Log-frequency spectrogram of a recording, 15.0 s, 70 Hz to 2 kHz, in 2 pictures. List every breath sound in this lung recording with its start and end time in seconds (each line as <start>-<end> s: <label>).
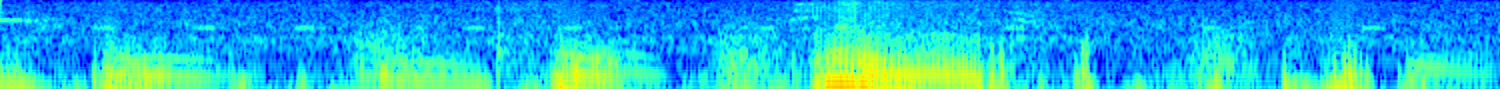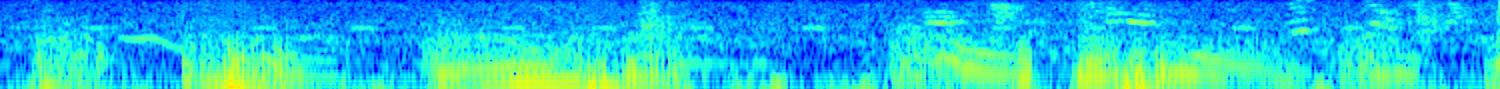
0.38-1.25 s: rhonchi
0.40-1.25 s: inhalation
1.84-2.54 s: rhonchi
1.86-2.54 s: exhalation
2.68-3.57 s: rhonchi
2.73-3.59 s: inhalation
4.02-4.97 s: exhalation
4.02-4.97 s: rhonchi
5.75-6.43 s: inhalation
6.93-7.69 s: inhalation
6.93-7.69 s: rhonchi
8.10-8.44 s: wheeze
8.39-9.22 s: inhalation
8.45-9.35 s: rhonchi
9.62-10.44 s: rhonchi
9.64-10.47 s: inhalation
10.68-11.20 s: exhalation
10.68-11.59 s: rhonchi
11.95-12.79 s: inhalation
12.12-12.79 s: wheeze
12.86-13.68 s: exhalation
12.86-14.23 s: rhonchi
